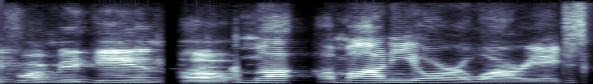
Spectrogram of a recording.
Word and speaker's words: Amani Oruwariye: Oh, Amani Oruwariye.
